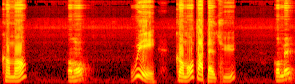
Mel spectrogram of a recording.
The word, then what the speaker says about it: comment: Oui, so C-O-M-M-E-N-T, it sounds like this. Comment? Comment? Oui, it's like an sound. Comment?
